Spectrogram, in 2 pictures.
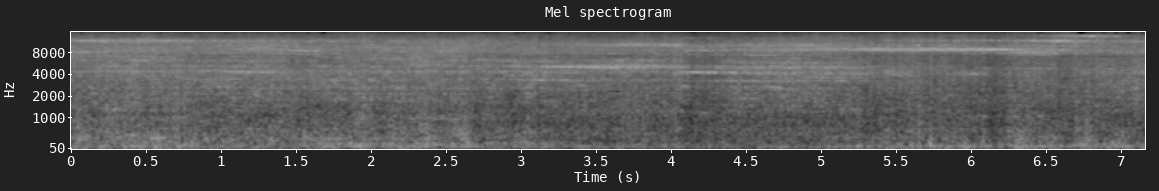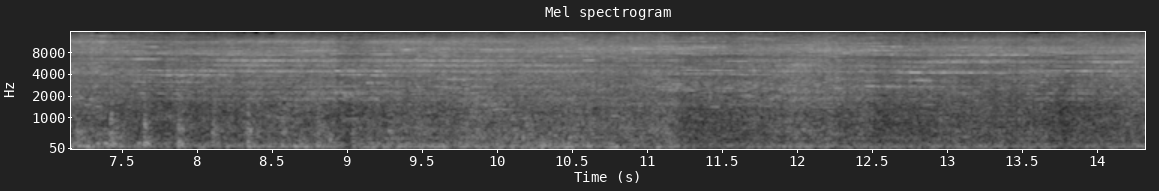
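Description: CSX coal hopper cars rolling past close by on a curve: a steady rumble of wheels on rail under a continuous high-pitched squeal of the wheels.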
